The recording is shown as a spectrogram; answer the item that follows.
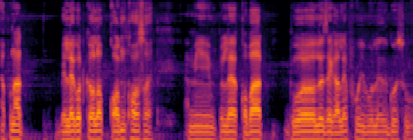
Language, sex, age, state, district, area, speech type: Assamese, male, 18-30, Assam, Sivasagar, rural, spontaneous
